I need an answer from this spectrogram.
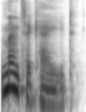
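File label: "motorcade", British English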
